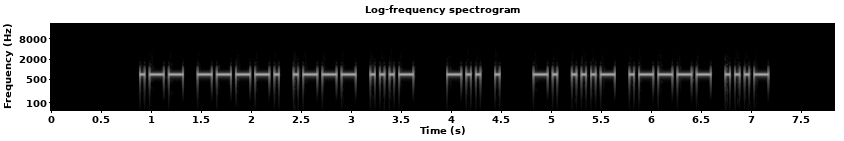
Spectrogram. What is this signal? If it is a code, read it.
Morse code, heard as a keyed tone, about 25 wpm, 700 Hz. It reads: W9JV DE NV1V
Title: USA Callsign DE Callsign - 4 Characters - 25wpm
